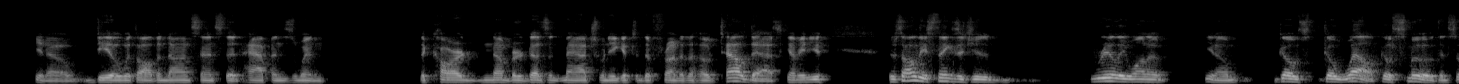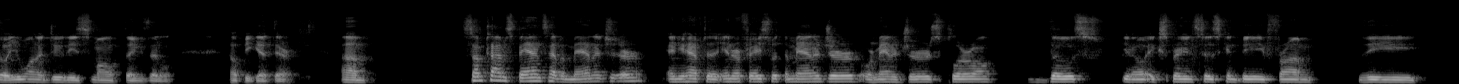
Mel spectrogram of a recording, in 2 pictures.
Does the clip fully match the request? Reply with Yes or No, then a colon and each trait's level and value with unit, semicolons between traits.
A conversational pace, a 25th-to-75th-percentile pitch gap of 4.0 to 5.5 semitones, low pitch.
Yes: average, 170 wpm; average, 5.1 semitones; low, 115 Hz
